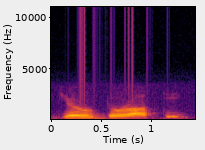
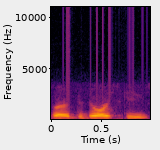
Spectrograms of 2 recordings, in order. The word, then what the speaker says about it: Jodorowsky: Jodorowsky. – Yep. – And Mobius, which I think mainstream nerds are most famous of Jodorowsky's work that he wrote that, or he shouldn't, I shouldn't say wrote, he tried to spearhead a Dune movie in the 90s.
